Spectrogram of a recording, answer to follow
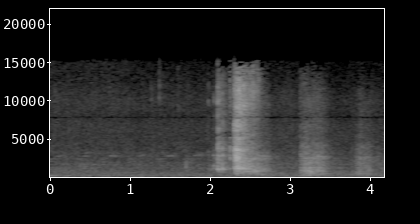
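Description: Large dry peanut-butter cereal puffs crunched between the teeth: one loud crunch about two seconds in, then two softer crunches as they are chewed.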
